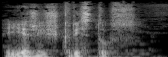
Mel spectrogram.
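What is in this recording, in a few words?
"Ježiš Kristus", Slovak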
